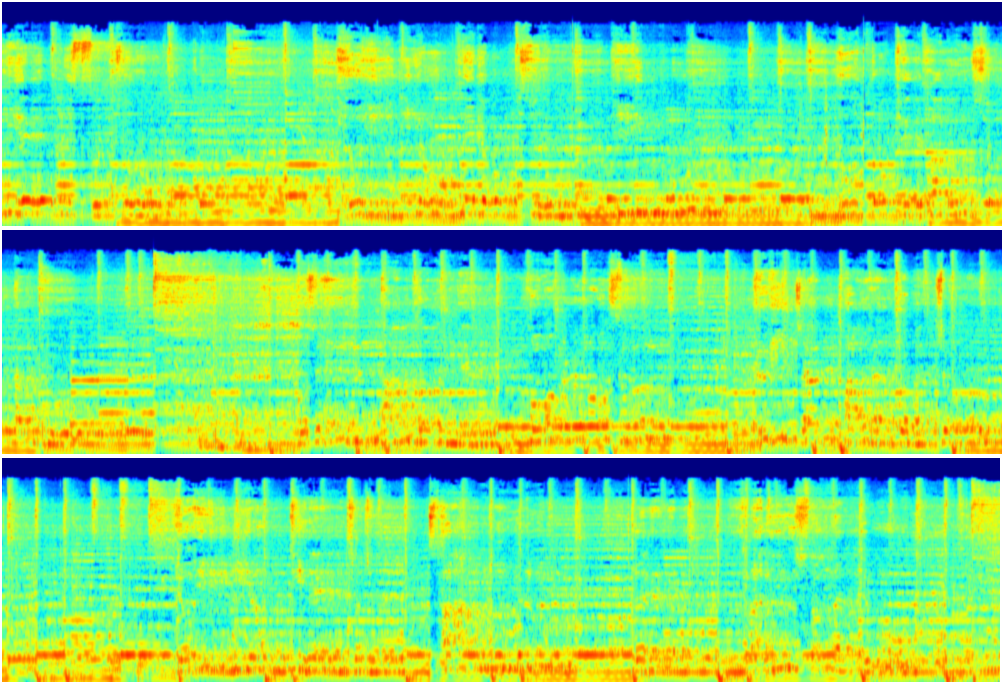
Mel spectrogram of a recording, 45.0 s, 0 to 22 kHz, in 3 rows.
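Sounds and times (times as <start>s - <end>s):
live band playing slow song: 0.0s - 44.9s
men singing: 19.3s - 30.7s, 32.5s - 44.9s.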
